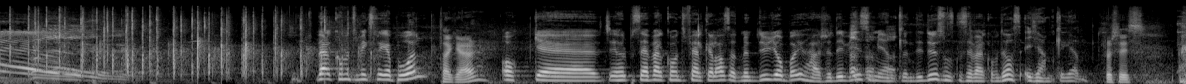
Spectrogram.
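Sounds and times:
audience applause: 0.0s - 3.7s
speech: 3.2s - 11.8s.

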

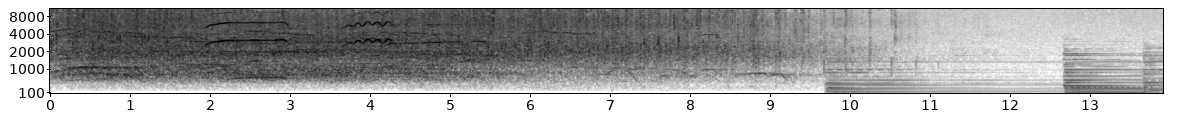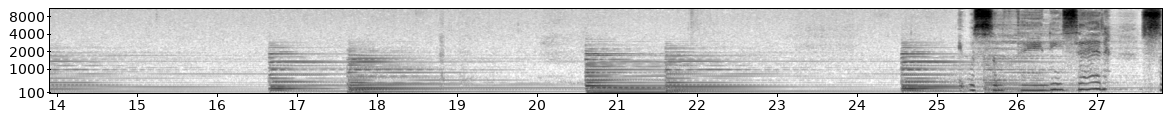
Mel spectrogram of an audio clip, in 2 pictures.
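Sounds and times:
cheers and whistles: 0.0s - 9.7s
audience applause after a performance introduction: 0.0s - 11.3s
sustained piano chords: 9.6s - 27.8s
speech: 25.4s - 27.8s.

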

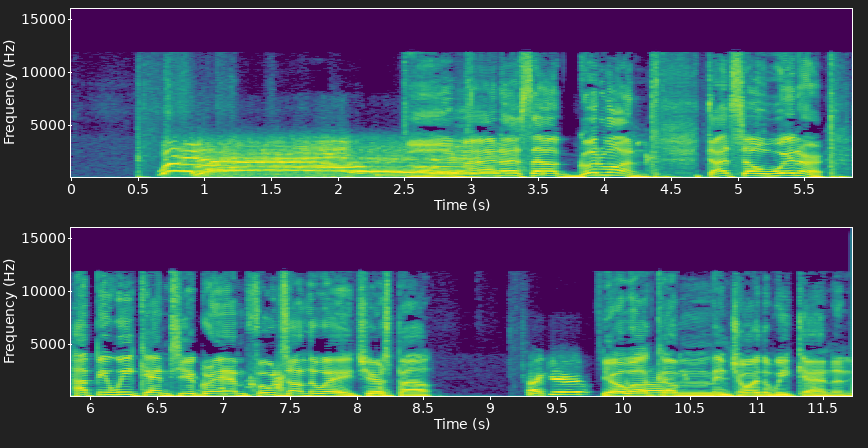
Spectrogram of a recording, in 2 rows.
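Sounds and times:
group of people giving a big cheer: 0.6s - 3.2s
speech: 3.4s - 8.7s, 9.3s - 11.7s.

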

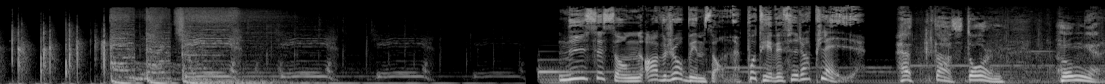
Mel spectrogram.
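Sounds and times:
applause from studio hosts: 0.0s - 1.6s, 2.6s - 5.3s
speech: 1.4s - 2.0s, 5.6s - 11.0s.

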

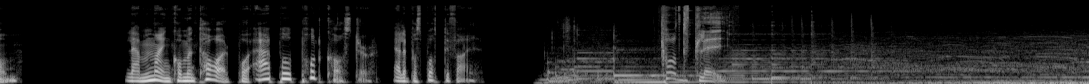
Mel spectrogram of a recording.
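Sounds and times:
speech: 1.2s - 5.8s, 6.8s - 7.4s
large crowd cheering and roaring: 7.6s - 10.8s.

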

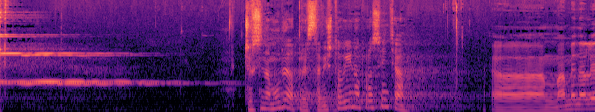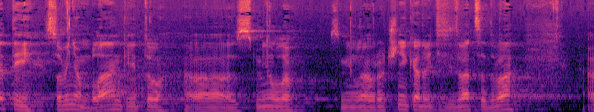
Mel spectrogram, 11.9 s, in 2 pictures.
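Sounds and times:
wine glasses clinking in a toast: 0.0s - 2.3s
speech: 2.4s - 11.8s.

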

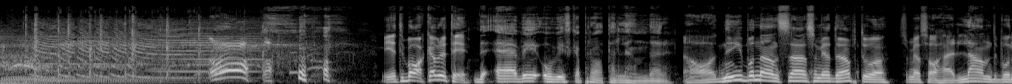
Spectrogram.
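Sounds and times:
loud tonal horn blaring in repeated sliding honks: 0.0s - 3.0s
crowd applause and cheering: 0.0s - 3.6s
laughter: 0.0s - 3.6s
speech: 2.1s - 10.1s.

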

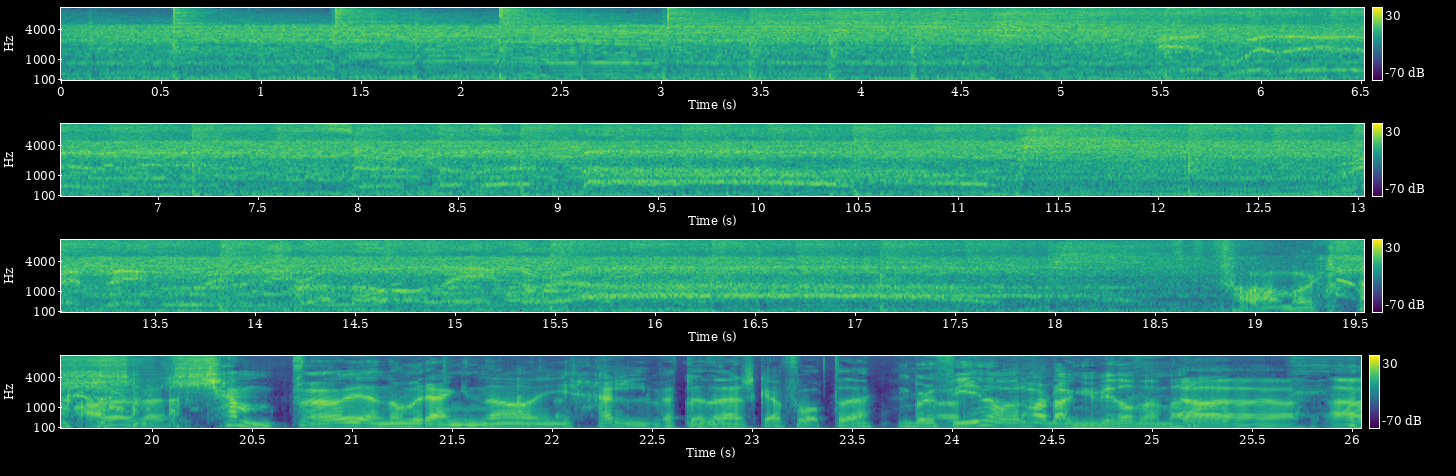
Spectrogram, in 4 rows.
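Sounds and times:
hard aggressive music track: 0.0s - 20.1s
shouted yelling vocals: 5.4s - 11.5s, 12.8s - 18.7s
laughter: 19.1s - 20.4s, 25.0s - 26.0s
speech: 19.6s - 26.0s.

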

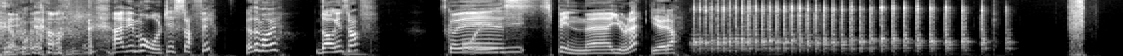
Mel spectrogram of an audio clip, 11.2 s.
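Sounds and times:
laughter: 0.0s - 1.1s
speech: 0.0s - 3.8s, 4.4s - 7.0s
sheet of toilet paper tearing: 10.6s - 11.0s.

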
